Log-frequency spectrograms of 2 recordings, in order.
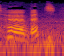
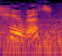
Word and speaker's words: Hubert: it's Hubert it's it's Herbert Herbert not Hubert obviously that's that's how he wants us to pronounce it it's slight it's spelled slightly different but he wants it pronounced Herbert well that's how he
